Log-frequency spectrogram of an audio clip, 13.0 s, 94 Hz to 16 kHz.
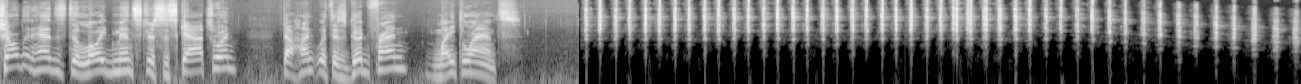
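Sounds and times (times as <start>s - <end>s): rapid even ticking: 5.8s - 12.9s.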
